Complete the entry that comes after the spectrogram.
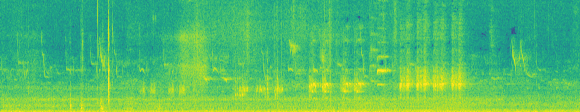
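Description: Small birds chirping and singing in short runs of high notes, busiest around five seconds in and again from six to seven seconds, over a faint steady low background noise.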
